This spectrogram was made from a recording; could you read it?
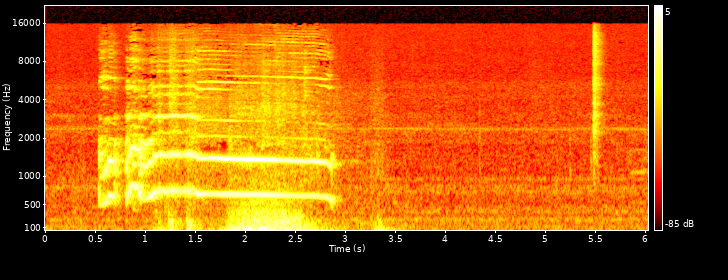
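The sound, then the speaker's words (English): A rooster crows once, loud, a long drawn-out cock-a-doodle-doo lasting over two seconds, followed by a brief click. “Go on, I'll wait. Come on, chicken.”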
